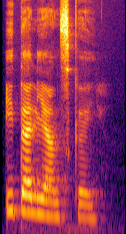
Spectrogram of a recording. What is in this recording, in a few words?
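"итальянскӧй", Komi, female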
